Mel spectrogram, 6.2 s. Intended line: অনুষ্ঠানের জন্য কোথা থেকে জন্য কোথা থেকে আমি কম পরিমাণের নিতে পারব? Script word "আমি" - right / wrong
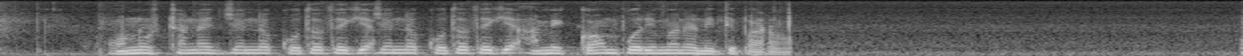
right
